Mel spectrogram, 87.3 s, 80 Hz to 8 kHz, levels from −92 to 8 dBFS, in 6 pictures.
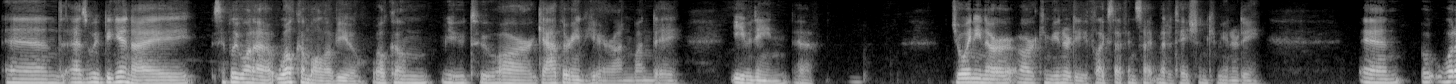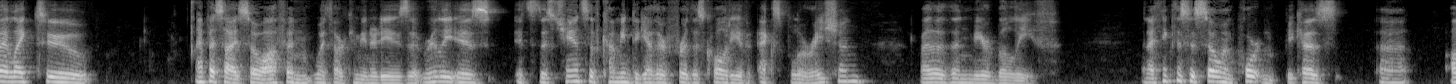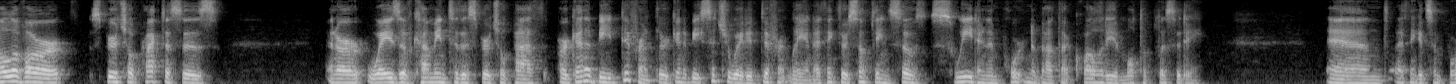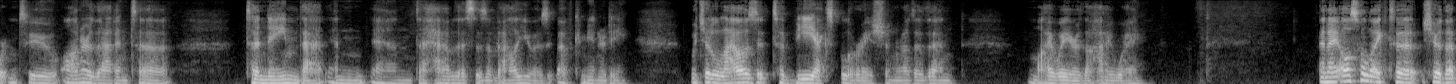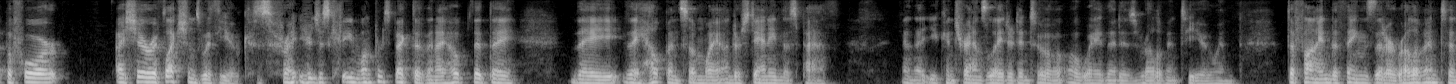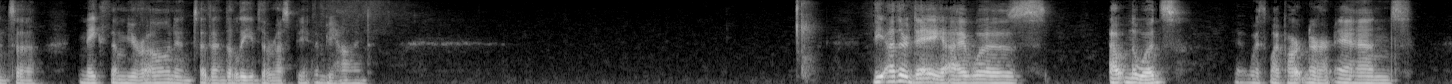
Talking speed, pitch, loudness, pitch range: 160 wpm, 130 Hz, -19 LUFS, 115-150 Hz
